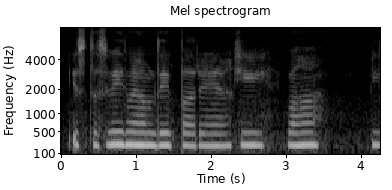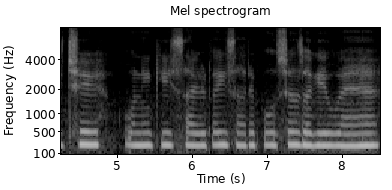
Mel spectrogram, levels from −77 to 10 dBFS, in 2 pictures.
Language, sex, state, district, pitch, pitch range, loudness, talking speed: Hindi, female, Bihar, Purnia, 235 Hz, 230-245 Hz, -25 LUFS, 140 wpm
